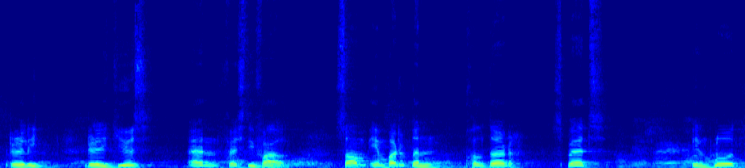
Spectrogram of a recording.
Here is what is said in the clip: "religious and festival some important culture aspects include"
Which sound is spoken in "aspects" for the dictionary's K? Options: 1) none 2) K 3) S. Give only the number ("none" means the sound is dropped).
1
